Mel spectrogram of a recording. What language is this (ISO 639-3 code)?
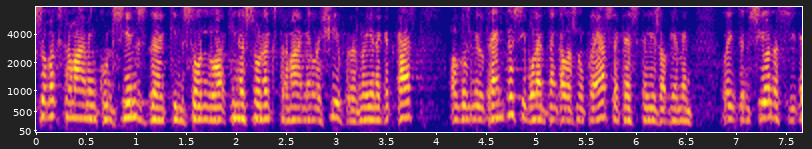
cat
